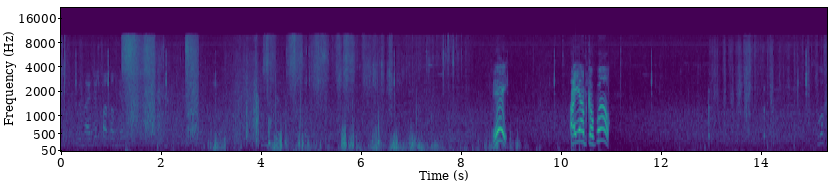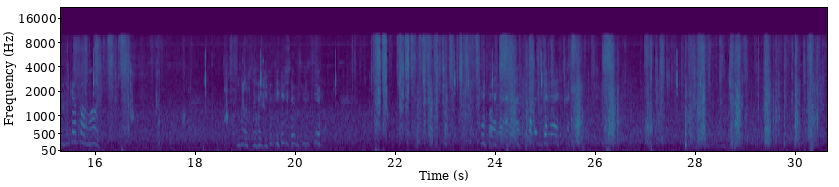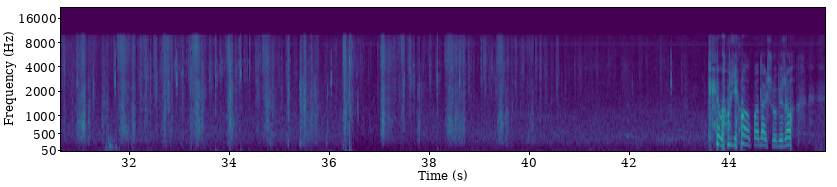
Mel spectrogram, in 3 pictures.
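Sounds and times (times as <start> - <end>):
footsteps crunching in snow: 0.0 - 8.2, 12.8 - 17.5, 18.6 - 20.5, 21.2 - 43.2.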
